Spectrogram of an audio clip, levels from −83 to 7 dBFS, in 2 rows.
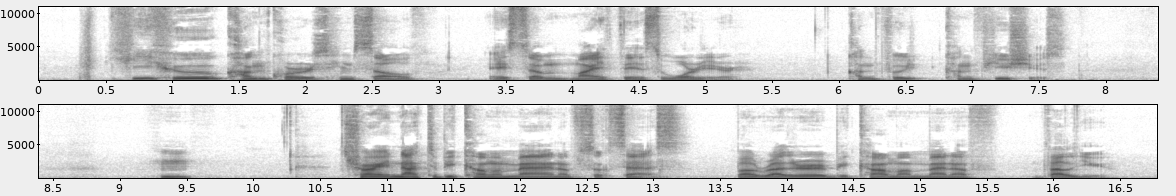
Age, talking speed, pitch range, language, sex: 20-39, 90 wpm, 90-105 Hz, English, male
